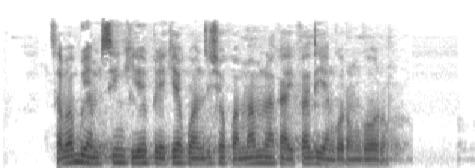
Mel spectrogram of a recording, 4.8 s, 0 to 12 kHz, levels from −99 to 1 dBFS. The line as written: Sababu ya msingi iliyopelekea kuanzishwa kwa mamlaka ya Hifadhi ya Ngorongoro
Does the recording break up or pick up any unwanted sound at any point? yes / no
no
